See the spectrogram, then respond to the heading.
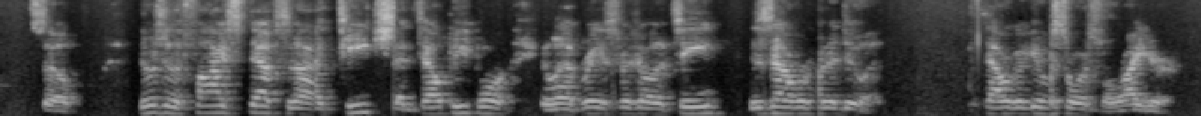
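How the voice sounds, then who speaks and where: Fairly high in pitch, a man talks at a very fast pace with fairly even intonation. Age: 60s. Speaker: inspirational speaker and author. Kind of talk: interview.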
